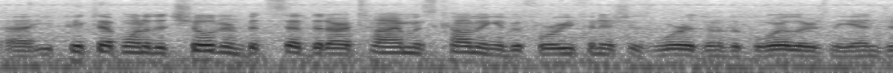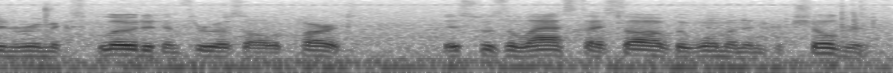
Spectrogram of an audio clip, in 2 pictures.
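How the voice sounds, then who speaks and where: A middle-aged man giving a first-person historical portrayal outdoors, telling his story with frequent pauses and fillers. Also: lowish voice, steady tone, a little mellow, a little hiss or hum, natural voice, low-quality recording. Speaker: historical portrayer at a cemetery event. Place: outdoors in a cemetery. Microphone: far camera.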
